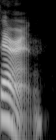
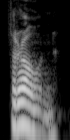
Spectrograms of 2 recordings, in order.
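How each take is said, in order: First: The surname is said the common way, 'Theron'. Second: The surname is said like the word 'throne'. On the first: The speaker calls it wrong. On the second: The speaker calls it right.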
